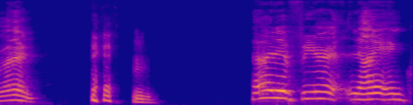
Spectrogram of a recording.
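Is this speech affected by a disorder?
Yes: cerebral palsy; caused by brainstem aneurysm.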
